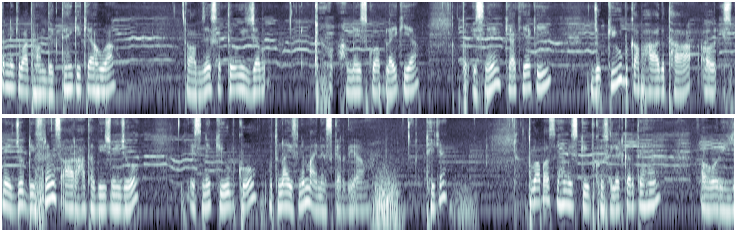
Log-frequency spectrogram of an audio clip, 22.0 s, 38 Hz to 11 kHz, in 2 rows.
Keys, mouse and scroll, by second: 18.2 right click.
